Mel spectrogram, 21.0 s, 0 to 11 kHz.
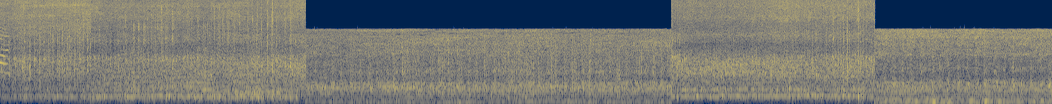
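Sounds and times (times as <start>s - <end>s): steam hiss: 0.0s - 6.1s, 13.4s - 21.0s
locomotive rumble: 0.0s - 21.0s
wheels clattering on rails: 0.0s - 21.0s.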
